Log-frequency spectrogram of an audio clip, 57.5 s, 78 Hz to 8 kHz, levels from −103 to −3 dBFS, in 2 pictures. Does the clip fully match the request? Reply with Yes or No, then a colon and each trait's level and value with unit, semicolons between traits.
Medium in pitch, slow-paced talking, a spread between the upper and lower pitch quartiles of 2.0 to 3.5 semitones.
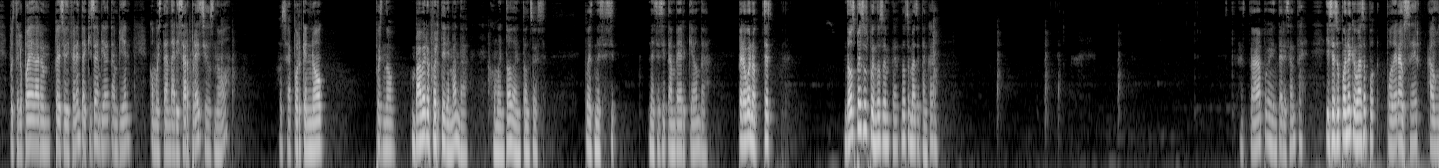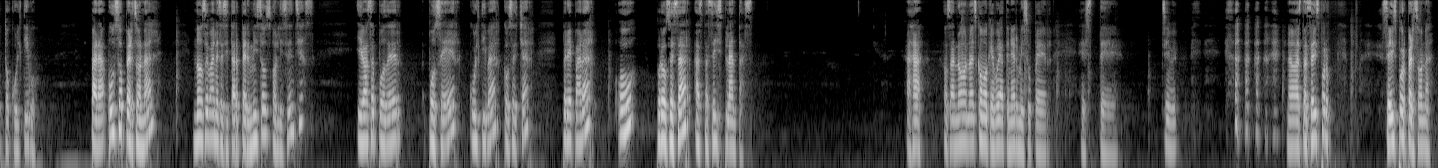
No: medium, 145 Hz; slow, 120 wpm; average, 4.3 semitones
